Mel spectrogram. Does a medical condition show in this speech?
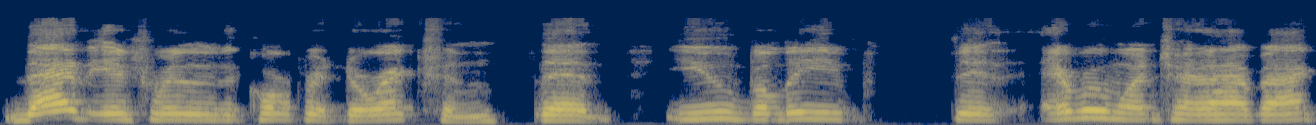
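Yes: ALS; slurred speech, still understood by listeners, host says slur not noticeable.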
